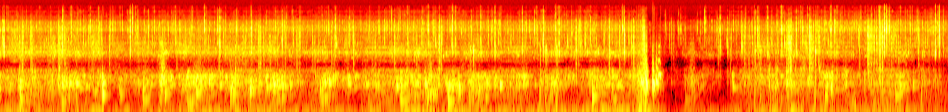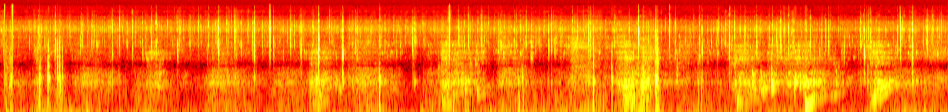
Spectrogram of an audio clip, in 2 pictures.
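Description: Muffled underwater water noise picked up by a submerged camera: water sloshing and gurgling with small clicks and short bubbling glides. It drops away suddenly about ten seconds in, then resumes.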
